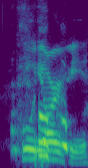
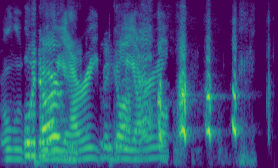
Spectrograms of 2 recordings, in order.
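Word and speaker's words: Puljujärvi: Pugliarvi. Pugliarvi.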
